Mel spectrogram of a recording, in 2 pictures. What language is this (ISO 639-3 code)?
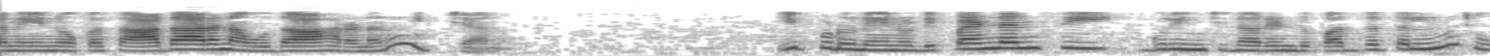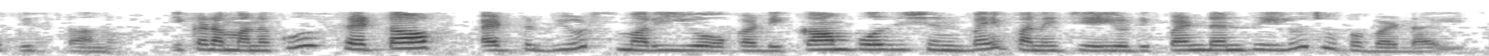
tel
